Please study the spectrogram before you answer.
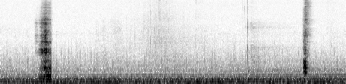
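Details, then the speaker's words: A sneeze from a streamer during a live game session, announced just beforehand. "But we need to take the outpost first. I'm going to sneeze. Hold on."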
